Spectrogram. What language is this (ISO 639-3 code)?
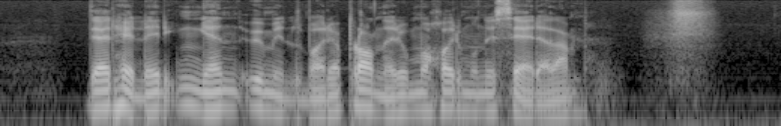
nor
